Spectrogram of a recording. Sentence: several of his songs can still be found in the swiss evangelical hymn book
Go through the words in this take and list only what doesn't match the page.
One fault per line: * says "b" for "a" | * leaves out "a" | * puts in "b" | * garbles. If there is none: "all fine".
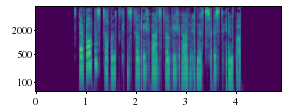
* puts in "still be found"
* leaves out "evangelical"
